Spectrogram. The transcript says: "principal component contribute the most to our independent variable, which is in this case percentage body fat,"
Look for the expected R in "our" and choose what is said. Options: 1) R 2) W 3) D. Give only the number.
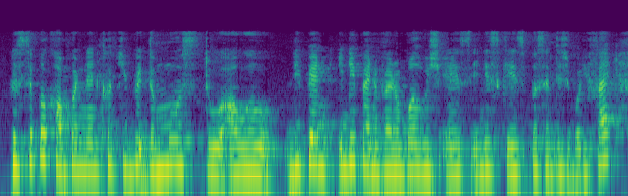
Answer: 2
